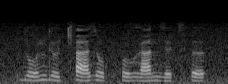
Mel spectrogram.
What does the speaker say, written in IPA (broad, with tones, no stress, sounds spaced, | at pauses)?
d o˧˩˧ n d ɵ˧˩˧ cʰ a˧˩˧ z o˧˩˧ pʰ o˧˩˧ ɣ a˩˧ n z ɘ˩˧ t͡sʰ ə˧˩˧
